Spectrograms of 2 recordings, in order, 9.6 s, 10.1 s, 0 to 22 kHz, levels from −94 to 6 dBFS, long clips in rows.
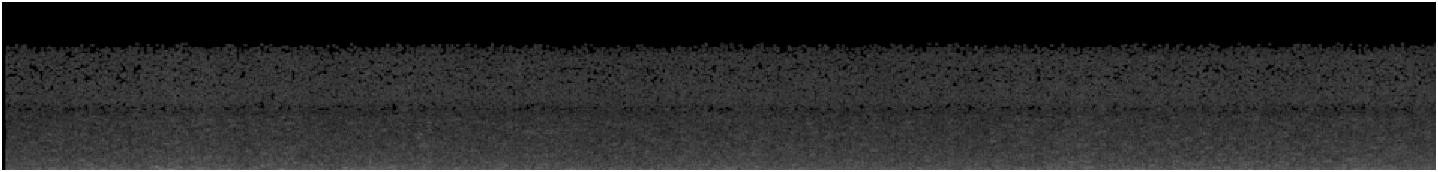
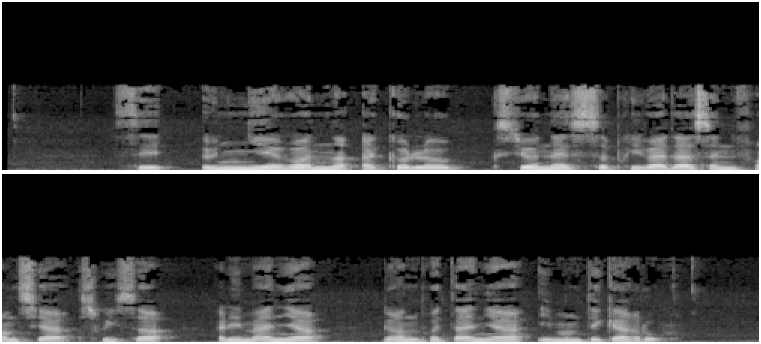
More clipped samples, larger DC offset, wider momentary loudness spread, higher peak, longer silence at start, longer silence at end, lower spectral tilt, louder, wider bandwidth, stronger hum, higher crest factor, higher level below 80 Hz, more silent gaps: neither; neither; second, 2 LU vs 9 LU; second, -40 dBFS vs -2 dBFS; second, 0 s vs 0.75 s; second, 0 s vs 0.65 s; second, -2.5 dB/octave vs -4.5 dB/octave; second, -53 LUFS vs -17 LUFS; first, 16.5 kHz vs 11.5 kHz; neither; about the same, 14 dB vs 14 dB; second, -74 dBFS vs -54 dBFS; neither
